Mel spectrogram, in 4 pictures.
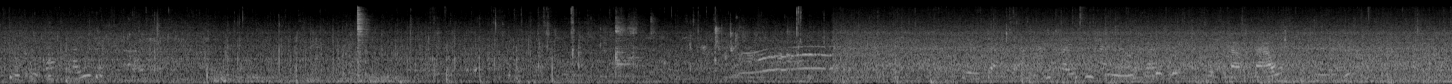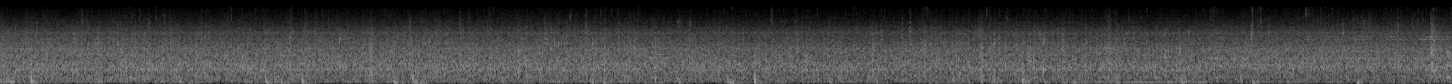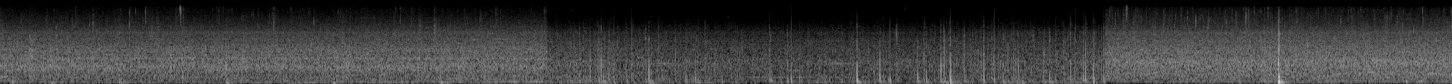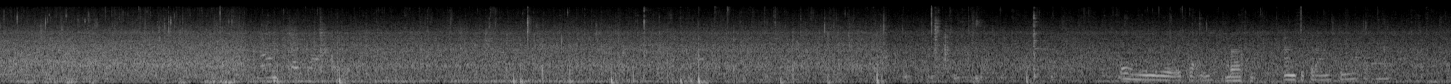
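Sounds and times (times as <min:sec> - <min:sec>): heavy rain falling: 0:00.0 - 0:58.0
single raindrops ticking: 0:00.3 - 0:15.8, 0:43.6 - 0:57.9.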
